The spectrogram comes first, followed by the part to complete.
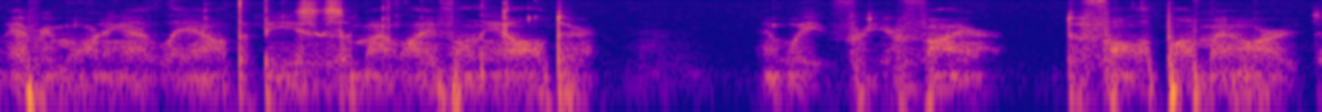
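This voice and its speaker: Whispering at a moderate pace, a man lets his loudness swing widely. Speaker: Bible reader. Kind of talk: ASMR scripture reading. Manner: whispered.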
